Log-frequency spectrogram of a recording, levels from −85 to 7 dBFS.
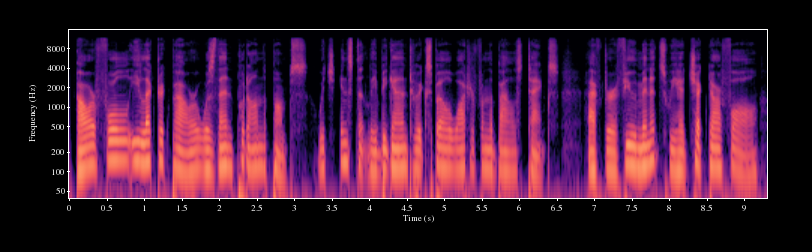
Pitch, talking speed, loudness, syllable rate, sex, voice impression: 115 Hz, 185 wpm, -21 LUFS, 5.0 syllables/s, male, masculine, adult-like, slightly thick, cool, slightly refreshing, sincere, friendly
